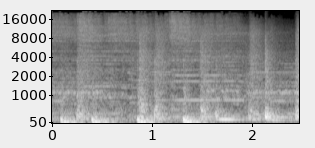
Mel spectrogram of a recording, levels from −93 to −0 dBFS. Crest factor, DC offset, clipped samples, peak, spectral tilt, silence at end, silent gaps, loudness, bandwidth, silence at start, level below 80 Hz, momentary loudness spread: 14 dB; under 0.1%; 0.2%; 0 dBFS; -5.5 dB/octave; 0 s; none; -15 LUFS; over 20 kHz; 0 s; -18 dBFS; 3 LU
